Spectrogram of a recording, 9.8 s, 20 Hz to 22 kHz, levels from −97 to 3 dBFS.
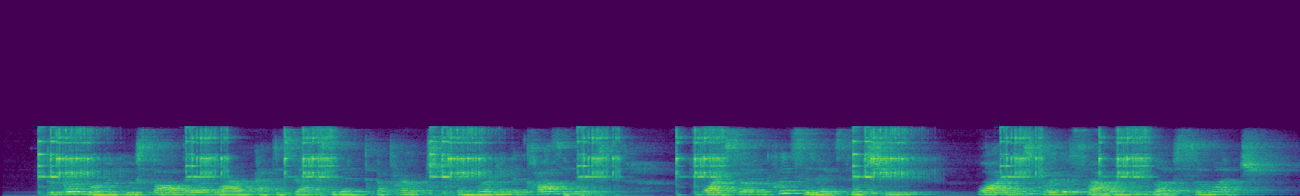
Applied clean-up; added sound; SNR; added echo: none; Coin (dropping); 5 dB; reverberation time 0.7 s.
